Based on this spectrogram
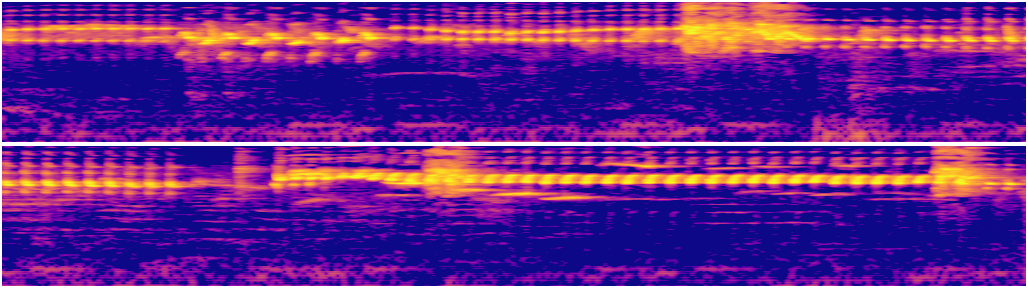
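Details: Asian pied starling copying the songs of other bird species: fast high trills and chattering bursts, a harsh rasping burst near four seconds, a brief pause, then a long sustained rapid trill.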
